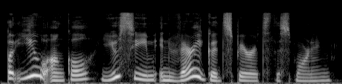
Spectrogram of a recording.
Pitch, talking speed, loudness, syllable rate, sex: 225 Hz, 195 wpm, -18 LUFS, 4.7 syllables/s, female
